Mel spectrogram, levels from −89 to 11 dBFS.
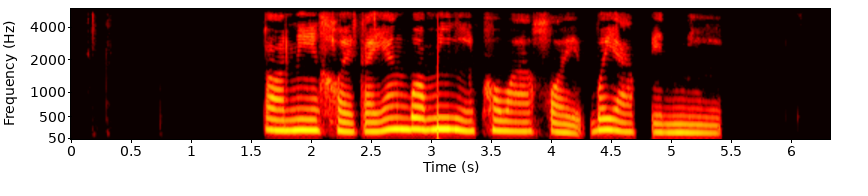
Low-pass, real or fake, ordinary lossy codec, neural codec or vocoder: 5.4 kHz; real; none; none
